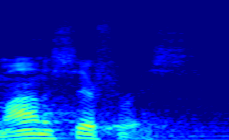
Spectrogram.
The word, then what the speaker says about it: Onesiphorus: His name was Onesiphorus. Say that fast 10 times in a row. Onesiphorus, Onesiphorus. And that's how you pronounce his name, Onesiphorus.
